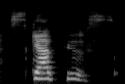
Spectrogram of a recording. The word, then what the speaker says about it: Scappoose: Scappoose.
